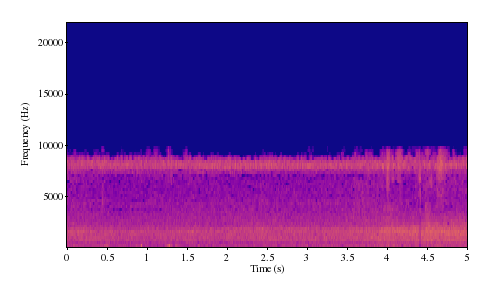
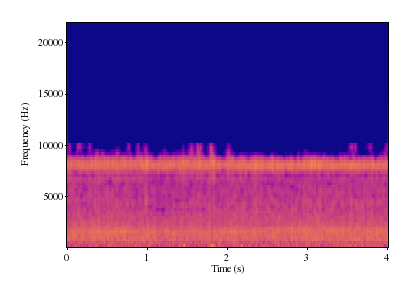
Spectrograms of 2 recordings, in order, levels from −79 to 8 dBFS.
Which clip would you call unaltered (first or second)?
first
